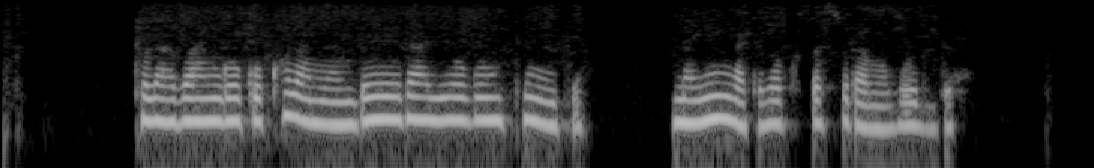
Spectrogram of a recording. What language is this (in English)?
Ganda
